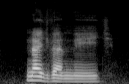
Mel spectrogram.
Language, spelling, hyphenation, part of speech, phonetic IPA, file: Hungarian, negyvennégy, negy‧ven‧négy, numeral, [ˈnɛɟvɛnːeːɟ], Hu-negyvennégy.ogg
- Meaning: forty-four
